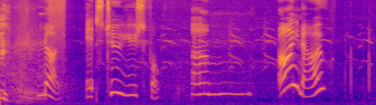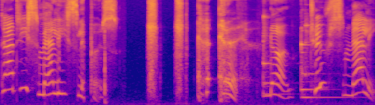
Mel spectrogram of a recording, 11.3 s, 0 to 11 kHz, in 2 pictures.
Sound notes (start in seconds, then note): 7.8 sniffs and coughs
